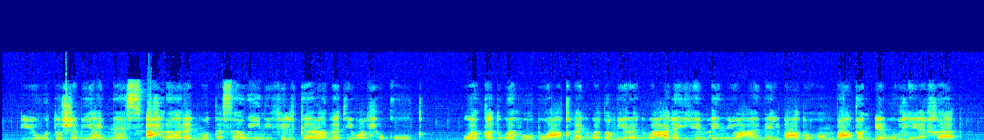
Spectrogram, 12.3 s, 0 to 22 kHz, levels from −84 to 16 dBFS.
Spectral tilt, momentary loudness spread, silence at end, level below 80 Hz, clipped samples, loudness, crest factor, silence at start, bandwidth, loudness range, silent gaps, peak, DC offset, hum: -1.5 dB/octave; 11 LU; 0.3 s; -54 dBFS; under 0.1%; -21 LUFS; 20 dB; 0.25 s; 14 kHz; 4 LU; none; -2 dBFS; under 0.1%; none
